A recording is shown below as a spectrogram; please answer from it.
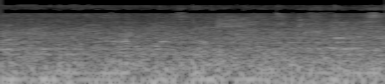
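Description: City street ambience: a steady low rumble under a haze of background noise, with faint voices of people nearby.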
